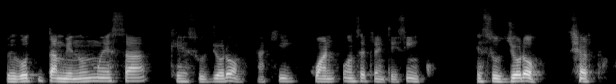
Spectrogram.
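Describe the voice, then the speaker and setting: A man's voice: mid-range voice, steady tone, moderate pace, highs cut off. A man preaching a sermon, explaining scripture and often asking his listeners a rhetorical question. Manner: rhetorical, keeps asking "¿cierto?"; reads scripture aloud between explanations.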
